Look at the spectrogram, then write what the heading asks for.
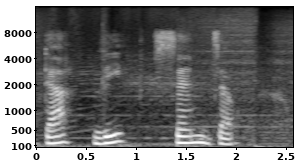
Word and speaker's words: De Vicenzo: That's De Vicenzo. Write it down because you're going to want to say it correctly when you bring this up at a dinner party.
